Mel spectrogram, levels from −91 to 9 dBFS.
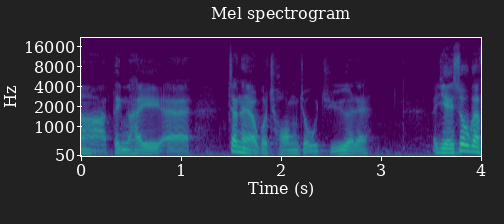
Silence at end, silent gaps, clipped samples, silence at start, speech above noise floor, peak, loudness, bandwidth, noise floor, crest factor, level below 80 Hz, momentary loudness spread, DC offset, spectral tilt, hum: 0 s; none; under 0.1%; 0 s; 30 dB; -18 dBFS; -38 LUFS; 18 kHz; -67 dBFS; 18 dB; -70 dBFS; 12 LU; under 0.1%; -6.5 dB/octave; none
